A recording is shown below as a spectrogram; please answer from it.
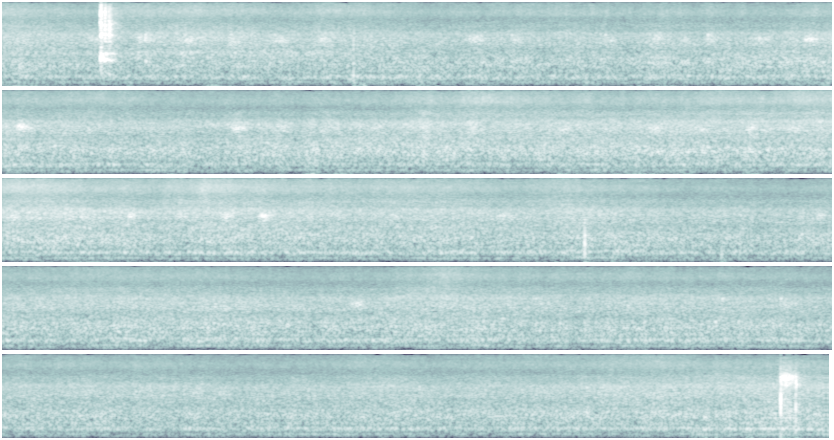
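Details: Honey bee swarm buzzing as it is collected from a chain-link fence into a swarm catcher, a steady, even, many-voiced drone that holds throughout with almost no change and only a couple of faint clicks.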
